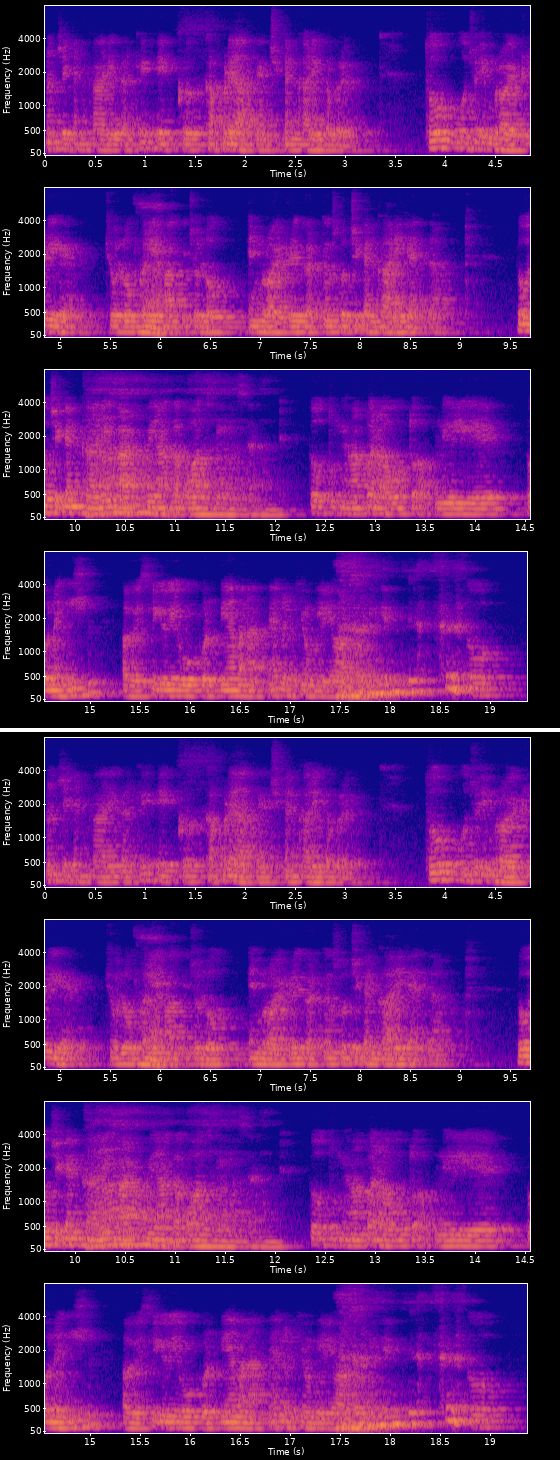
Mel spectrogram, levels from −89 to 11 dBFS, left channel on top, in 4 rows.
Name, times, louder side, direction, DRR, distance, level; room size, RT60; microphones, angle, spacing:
voice 1, 0.0-3.1 3.8-5.2 5.4-6.6 6.9-8.9 9.6-11.8 12.3-15.0 15.3-17.7 18.8-18.9, left 1 dB, 35° left, -3 dB, 1.5 m, -27 dB
voice 2, 5.7-6.0 10.1-12.0 17.4-18.8, equal, 15° left, -3 dB, 2.8 m, -27 dB
6.6 x 5.1 x 6.0 m, 0.79 s
head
